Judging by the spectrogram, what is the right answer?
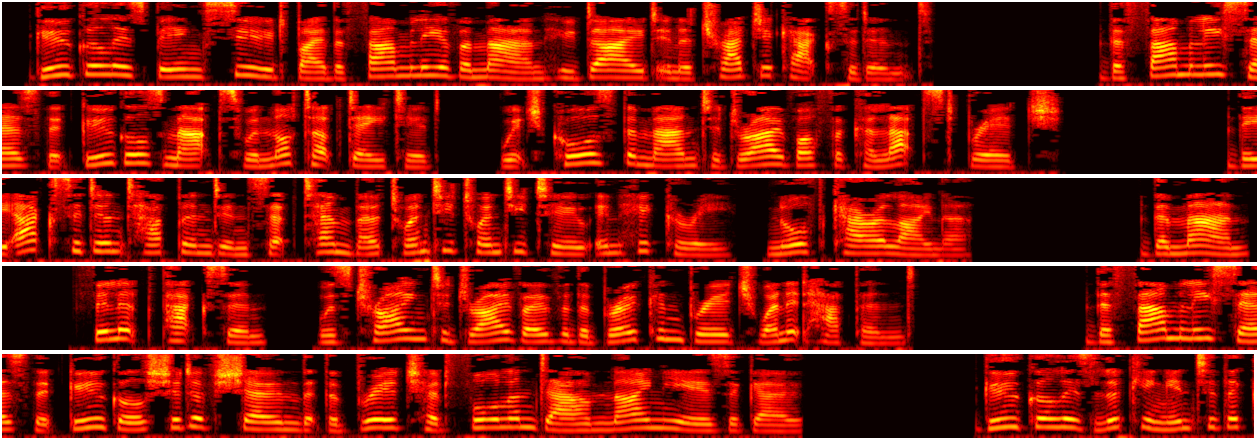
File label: English Upper Intermediate NORMAL Reading; Family Sues Google Over Outdated Maps Leading to; English Newsroom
